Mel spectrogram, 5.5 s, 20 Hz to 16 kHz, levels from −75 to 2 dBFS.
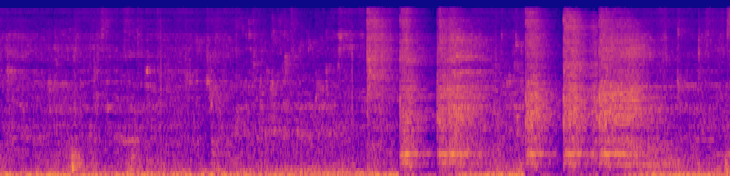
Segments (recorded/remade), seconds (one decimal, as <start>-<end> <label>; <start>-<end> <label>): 0.0-1.8 remade; 1.8-2.5 recorded; 2.5-3.7 remade; 3.7-4.6 recorded; 4.6-5.5 remade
